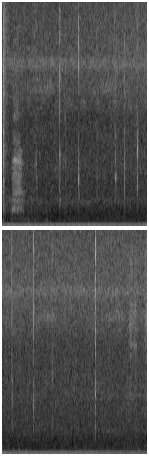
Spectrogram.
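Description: A steady low hum under scattered small clicks, with a short chewing sound just after the start as a mouthful of fruit is chewed.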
